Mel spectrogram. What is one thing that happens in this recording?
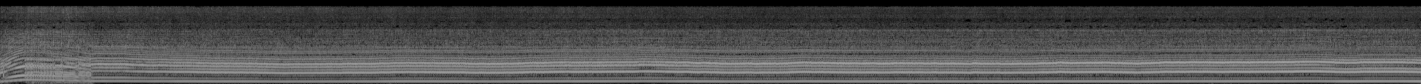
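A chainsaw cuts steadily through a thick log with a loud, even drone.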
